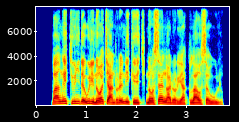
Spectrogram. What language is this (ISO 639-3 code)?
luo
